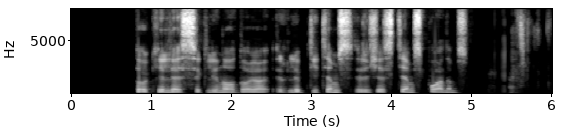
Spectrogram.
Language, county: Lithuanian, Kaunas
